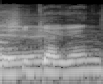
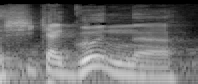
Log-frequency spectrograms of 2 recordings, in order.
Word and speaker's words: Chicagoans: C'est pas Chicago. Enfin, OENS. C'est ça. Non, mais j'arrive pas à le prononcer en fait. – Les quoi? – Chicagoans. – Ce sont les Chicagoans. – Les Chicagoans. – Et c'est quoi l'orthographe? – Eh ben, ça dépend. En anglais, c'est G-O-A-N. Et en français, c'est G-O-N-E-S.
